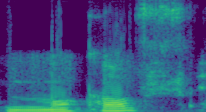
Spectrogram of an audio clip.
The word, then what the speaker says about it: Mokhov: My first track is by the artist, I think you would pronounce it Mokhov, M-O-K-H-O-V, and the album is called Future Hope, and I've chosen the track Echo Love.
